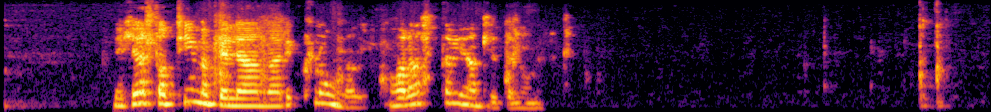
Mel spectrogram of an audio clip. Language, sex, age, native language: Icelandic, female, 70-79, Icelandic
